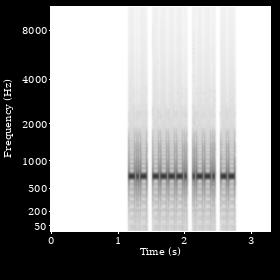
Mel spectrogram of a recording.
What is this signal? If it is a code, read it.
Morse code, heard as a keyed tone, about 41 wpm, 700 Hz. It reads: K9PM
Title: NA SOTA Chaser Callsigns 40wpm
